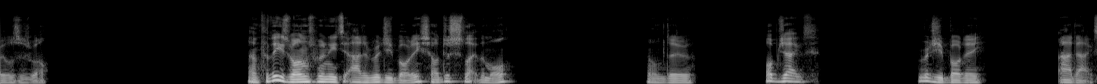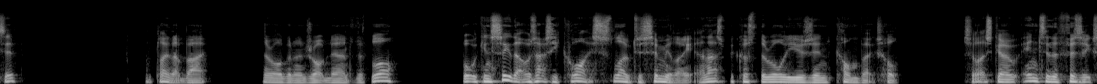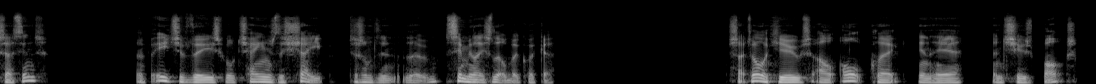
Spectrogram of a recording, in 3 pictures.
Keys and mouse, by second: 0.5 click, 1.2 ctrl+middle click, 1.5 middle click, 1.7 shift+middle click, 2.0 shift+middle click, 3.3 shift+click, 4.2 middle click, 4.8 click, 5.4 middle click, 5.8 shift+middle click, 7.6-11.3 drag, 12.3 space, 15.6 space, 16.2 shift+Left, 22.2 middle click, 29.0 shift+click, 31.6 alt+click.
